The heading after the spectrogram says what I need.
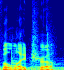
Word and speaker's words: Elytra: I am of the faction that says Elytra instead of Elytra, because that's how I first heard it from another Minecraft content creator, so I was just like, I guess that's how you say it.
